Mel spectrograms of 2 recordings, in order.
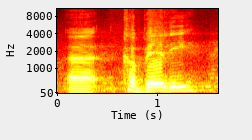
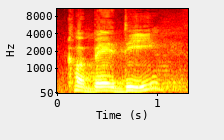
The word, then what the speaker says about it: Kobeli: When you look at it in the official race card, it reads Kobeli, but it's nowhere near that. It's Kobedi. Explain to us why. Because in Sotho, L-I pronounce as D.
